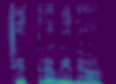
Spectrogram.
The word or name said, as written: ಚದುರುವಾತು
